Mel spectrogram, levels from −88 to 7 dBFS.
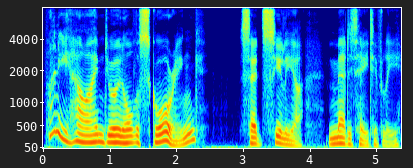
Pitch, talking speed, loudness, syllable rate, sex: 140 Hz, 110 wpm, -15 LUFS, 4.1 syllables/s, male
